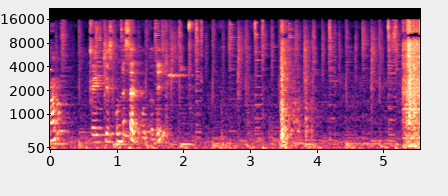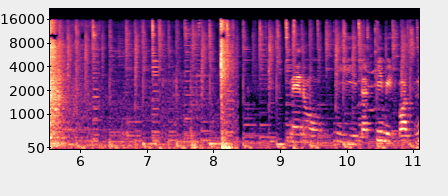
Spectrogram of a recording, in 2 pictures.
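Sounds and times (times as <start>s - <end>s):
background music: 0.0s - 11.0s
oven door shutting: 5.2s - 6.2s
clunk: 5.3s - 6.0s.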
